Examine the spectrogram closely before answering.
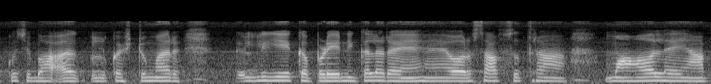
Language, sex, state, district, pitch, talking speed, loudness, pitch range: Hindi, female, Uttar Pradesh, Lucknow, 160 Hz, 120 wpm, -16 LUFS, 155-165 Hz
